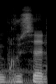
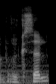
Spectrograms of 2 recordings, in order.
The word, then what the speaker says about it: Bruxelles: Bruxelles se prononce bien Bruxelles et non pas Bruxelles, tout comme la ville d'Auxerre.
